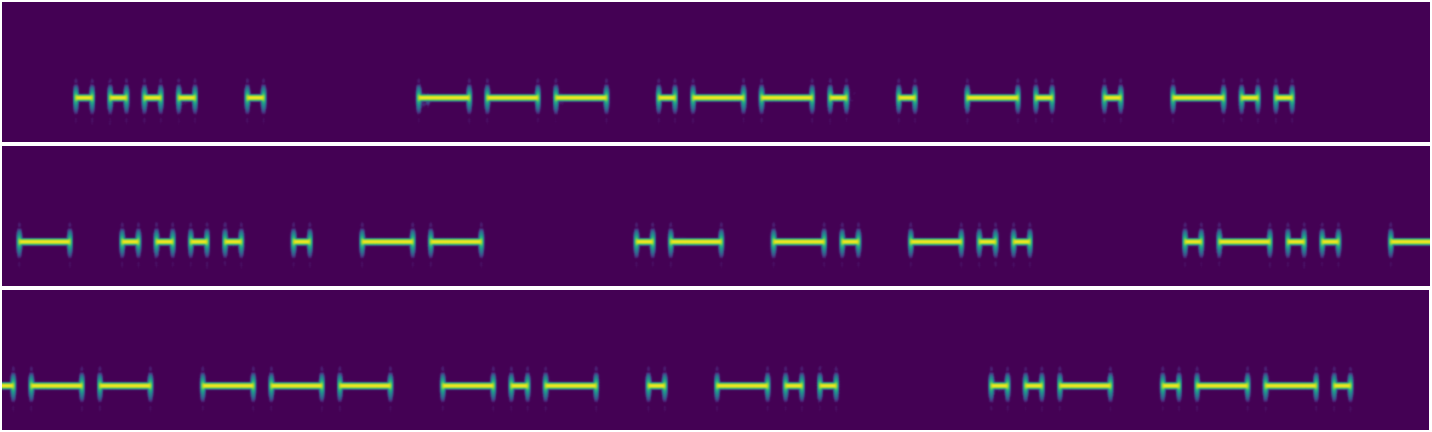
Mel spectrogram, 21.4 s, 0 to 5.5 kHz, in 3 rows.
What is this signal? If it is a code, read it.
Morse code, heard as a keyed tone, about 14 wpm, 700 Hz. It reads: HE OPENED THEM AND LOOKED UP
